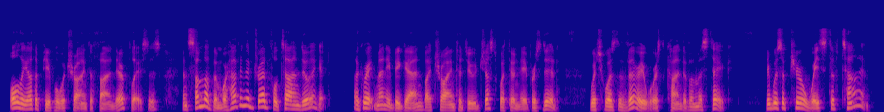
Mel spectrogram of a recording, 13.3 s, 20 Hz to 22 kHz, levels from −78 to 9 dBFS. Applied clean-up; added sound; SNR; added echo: none; none; none; none.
